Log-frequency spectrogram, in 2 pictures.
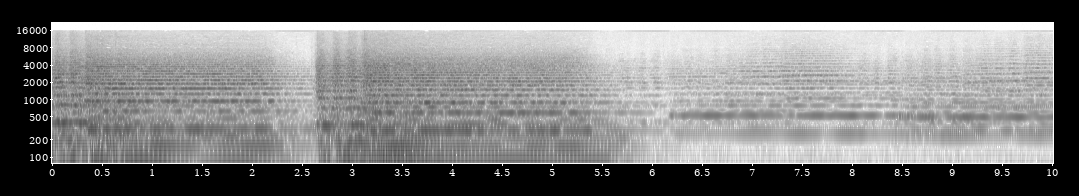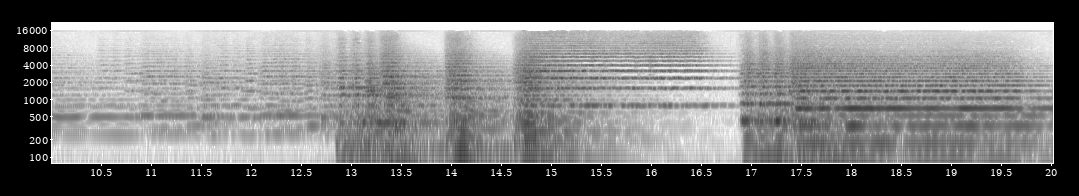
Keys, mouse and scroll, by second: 0.4-0.8 scroll, 1.3 scroll, 1.6 ctrl+middle click, 2.3-2.9 scroll, 3.8 click, 4.5 right click, 6.0 click, 7.5 ctrl+click, 7.9-8.5 ctrl+scroll, 8.5 n, 10.4-10.7 scroll, 10.7 s, 11.4 click, 11.8 middle click, 12.4 middle click, 13.1 click, 14.6 click, 16.0-17.0 middle drag, 17.8-18.8 middle drag, 19.3 click.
